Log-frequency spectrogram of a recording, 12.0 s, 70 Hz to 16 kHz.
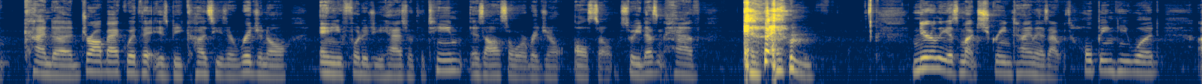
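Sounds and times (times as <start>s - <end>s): man coughing: 7.4s - 8.3s.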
